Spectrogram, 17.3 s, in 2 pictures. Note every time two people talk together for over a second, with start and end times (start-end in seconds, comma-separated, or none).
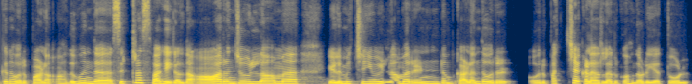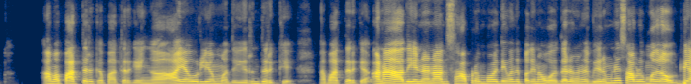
none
